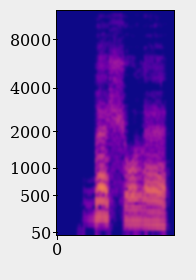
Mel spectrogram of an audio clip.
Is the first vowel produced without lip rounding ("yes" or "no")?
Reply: yes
